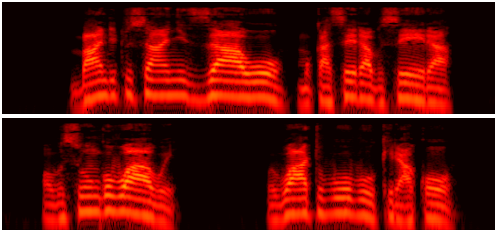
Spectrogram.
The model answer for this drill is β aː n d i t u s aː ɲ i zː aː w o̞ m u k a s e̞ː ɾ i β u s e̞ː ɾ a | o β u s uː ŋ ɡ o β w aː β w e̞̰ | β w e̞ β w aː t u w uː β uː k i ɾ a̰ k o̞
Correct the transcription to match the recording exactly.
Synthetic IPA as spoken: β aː n d i t u s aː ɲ i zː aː w o̞ m u k a s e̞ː ɾ a β u s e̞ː ɾ a | o β u s uː ŋ ɡ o β w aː β w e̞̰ | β w e̞ β w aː t u β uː β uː k i ɾ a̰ k o̞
